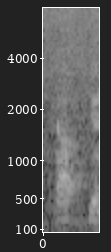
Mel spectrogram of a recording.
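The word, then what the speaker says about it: cāpya: The C is pronounced cha. Yeah, cha. Try it again. Yamai. Chapya nindaya.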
